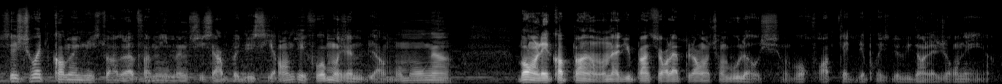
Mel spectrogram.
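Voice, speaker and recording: With a rumbling low, gravelly voice that's a bit bright and slightly worn out, a French vlogger talks a little fast in a chatty, folksy way, repeatedly saying "mon gars." Slight background noise is audible.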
